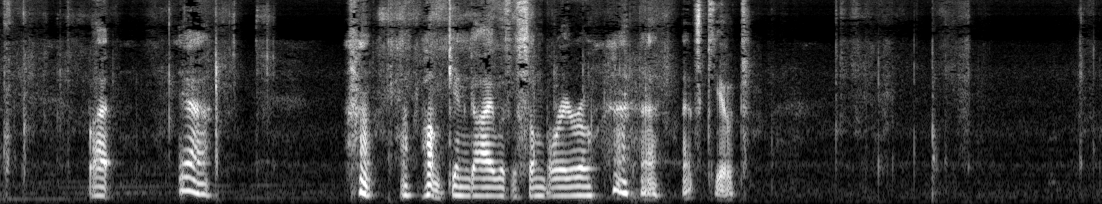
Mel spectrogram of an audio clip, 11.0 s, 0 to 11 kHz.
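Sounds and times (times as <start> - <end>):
page turning: 0.0 - 0.9, 1.6 - 2.8, 3.8 - 5.9, 8.4 - 9.8, 10.8 - 11.0.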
